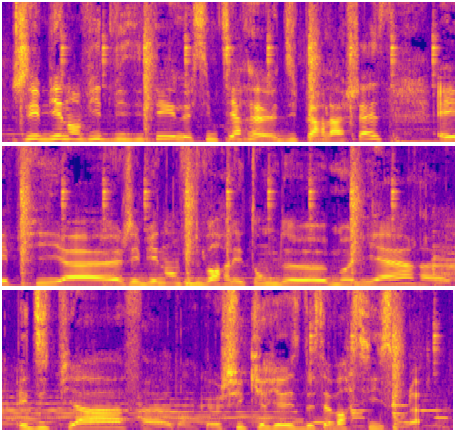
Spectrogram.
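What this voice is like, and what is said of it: Québécois French accent. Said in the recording (French): “je viens de Montréal ... la bonne réputation des Québécois, mais dès qu'on entend mon accent”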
